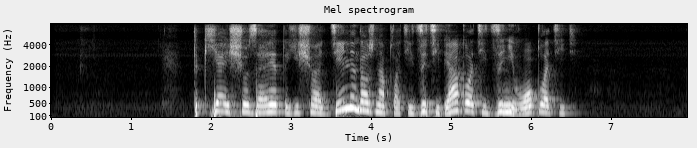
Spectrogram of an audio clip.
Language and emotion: Russian, angry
